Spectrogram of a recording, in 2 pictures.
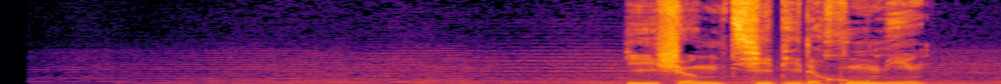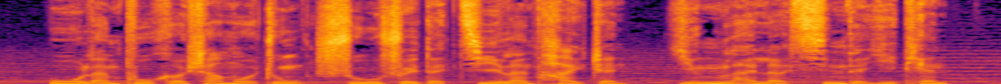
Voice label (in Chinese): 解说 人物; 王荣德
